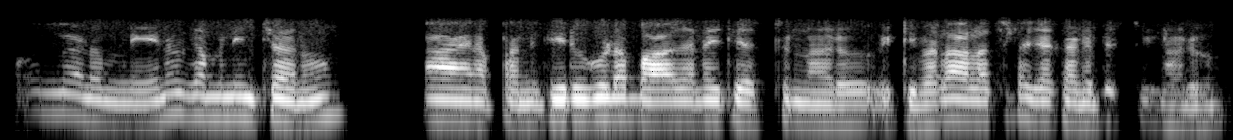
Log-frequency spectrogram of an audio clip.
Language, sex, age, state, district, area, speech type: Telugu, male, 18-30, Telangana, Hyderabad, urban, conversation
